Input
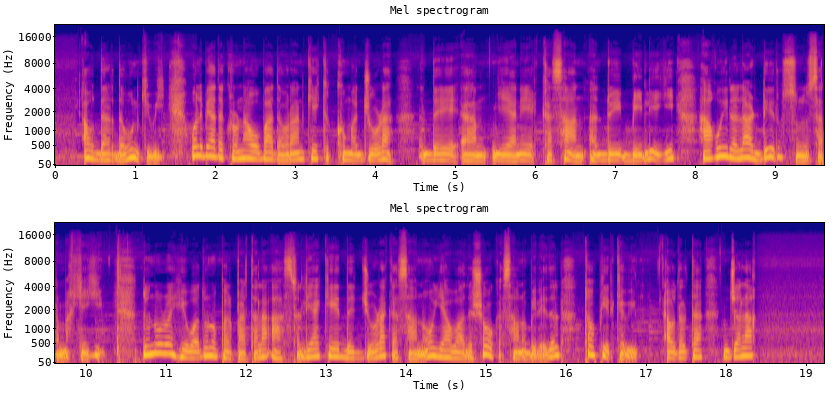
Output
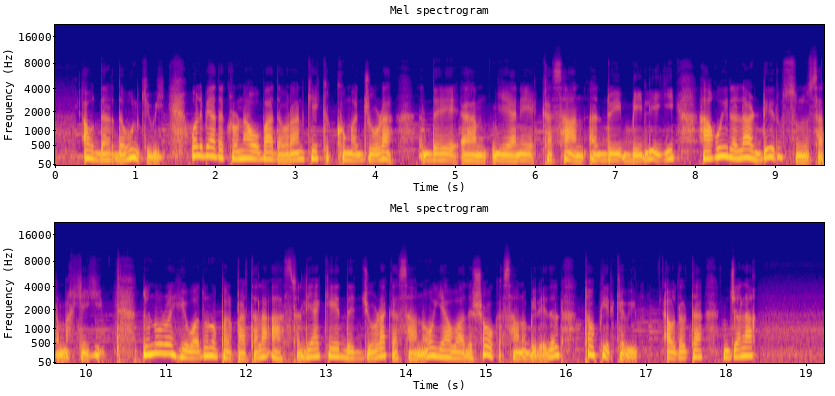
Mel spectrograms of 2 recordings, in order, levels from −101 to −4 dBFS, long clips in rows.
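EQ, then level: LPF 1300 Hz 12 dB/oct; bell 700 Hz +2 dB; +5.0 dB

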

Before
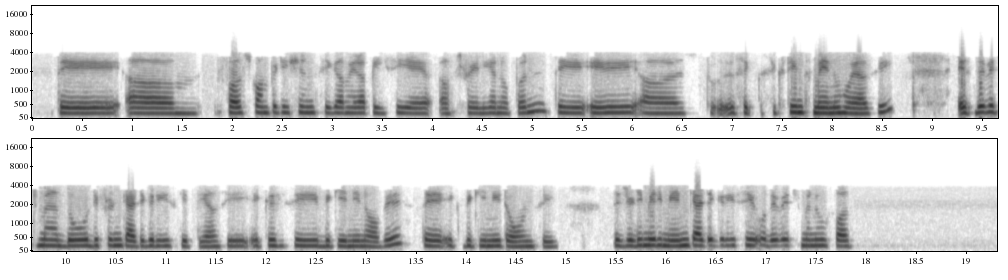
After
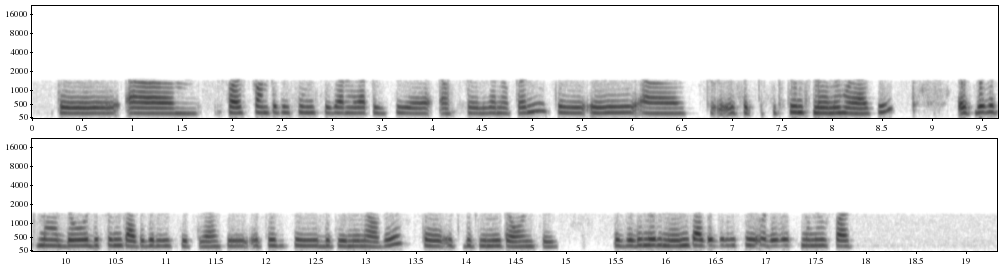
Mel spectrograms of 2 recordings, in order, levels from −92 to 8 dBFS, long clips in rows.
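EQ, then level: brick-wall FIR low-pass 1400 Hz; air absorption 360 m; low shelf 290 Hz -11.5 dB; +2.0 dB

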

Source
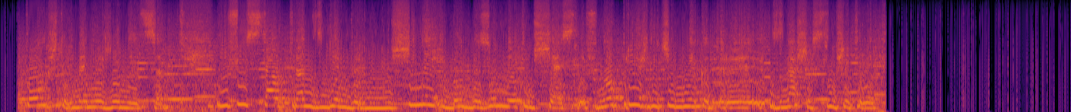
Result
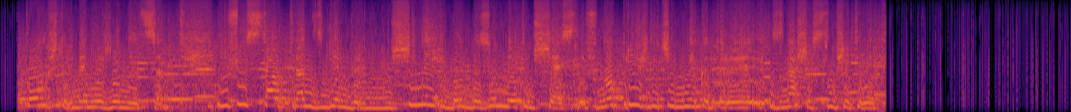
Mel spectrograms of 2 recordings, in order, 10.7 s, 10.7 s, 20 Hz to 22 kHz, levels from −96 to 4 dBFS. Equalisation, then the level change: HPF 350 Hz 6 dB/oct; 0.0 dB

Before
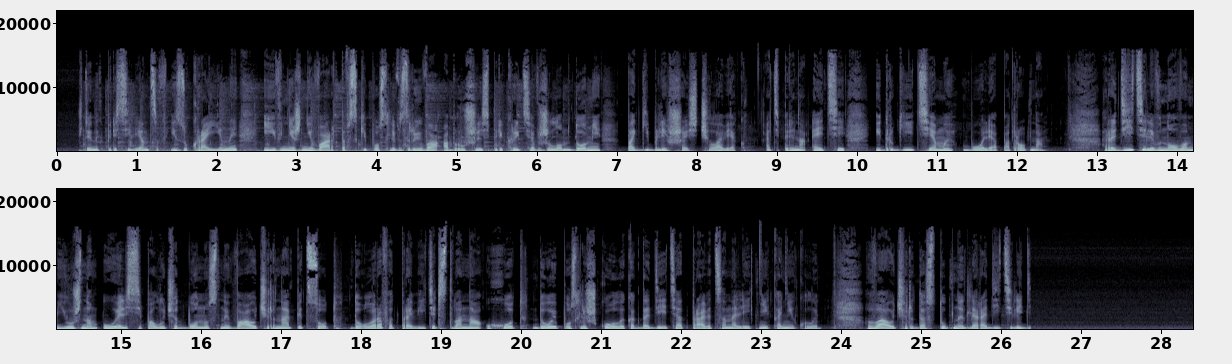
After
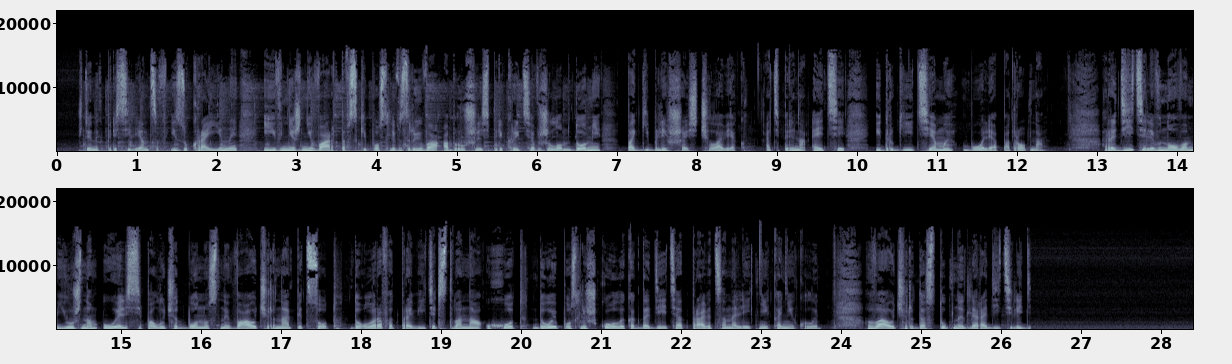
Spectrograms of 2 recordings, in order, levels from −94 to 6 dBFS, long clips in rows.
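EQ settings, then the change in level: graphic EQ 125/250/2000/4000 Hz -7/-9/-10/-8 dB; +2.5 dB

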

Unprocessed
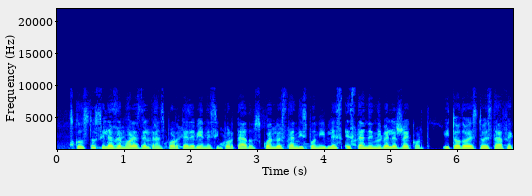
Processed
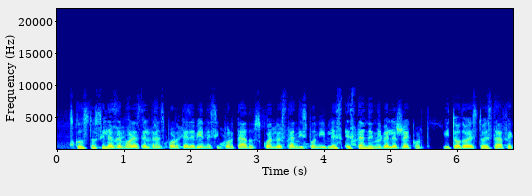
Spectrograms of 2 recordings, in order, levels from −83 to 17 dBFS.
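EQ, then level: steep high-pass 200 Hz 96 dB/oct; air absorption 110 m; high shelf 5100 Hz +6.5 dB; +4.5 dB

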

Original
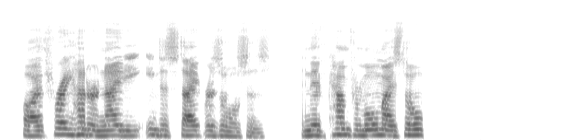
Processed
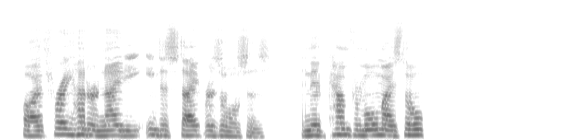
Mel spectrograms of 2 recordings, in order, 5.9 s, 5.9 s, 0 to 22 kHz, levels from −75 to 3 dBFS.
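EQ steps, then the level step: dynamic EQ 2200 Hz, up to -6 dB, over -42 dBFS, Q 0.72; -3.5 dB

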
